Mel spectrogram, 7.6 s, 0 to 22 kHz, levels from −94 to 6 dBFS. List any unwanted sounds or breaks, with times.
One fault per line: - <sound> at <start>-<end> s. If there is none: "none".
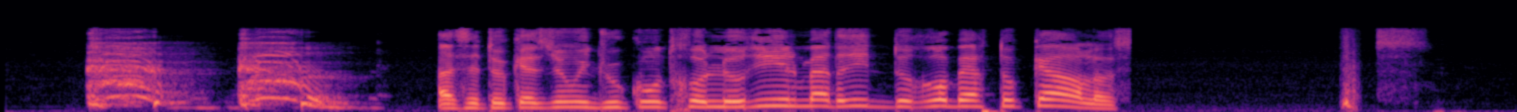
- cough at 0.4-2.0 s
- whoosh at 6.7-6.8 s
